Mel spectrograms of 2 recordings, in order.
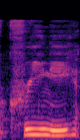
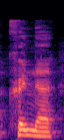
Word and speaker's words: Cruithne: You may remember from a previous video the asteroid Cruithne uh or Creenee as some people pronounce it. Uh Cruithne it would be the Irish pronunciation. It does come from the name of a Celtic tribe.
